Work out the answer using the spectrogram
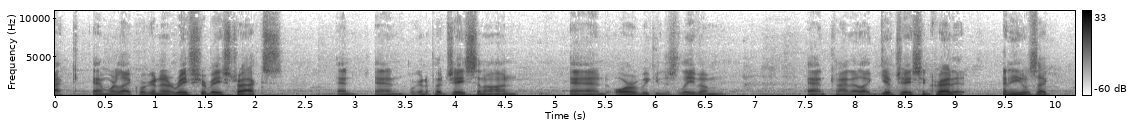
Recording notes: at the recent Good Things Festival in Brisbane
